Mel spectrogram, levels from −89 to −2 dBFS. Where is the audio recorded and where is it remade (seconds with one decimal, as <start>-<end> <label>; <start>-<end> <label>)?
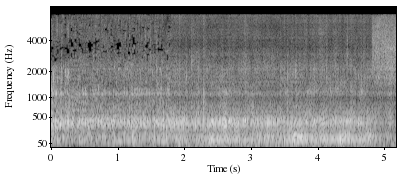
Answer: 0.0-1.8 recorded; 1.8-5.2 remade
